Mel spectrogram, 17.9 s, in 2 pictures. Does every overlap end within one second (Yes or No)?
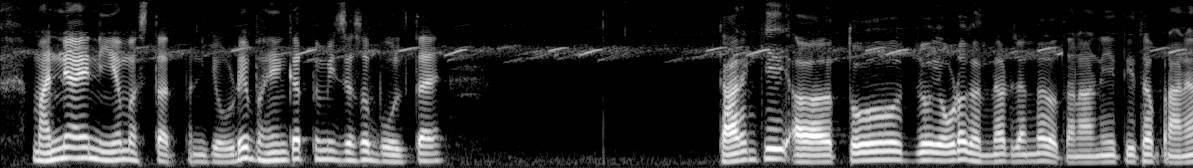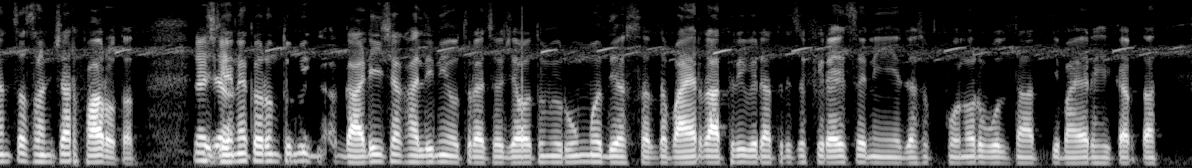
Yes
